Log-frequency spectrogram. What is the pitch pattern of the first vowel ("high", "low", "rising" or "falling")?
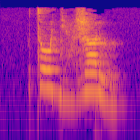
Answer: high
